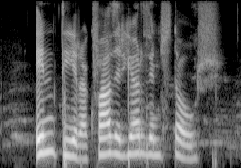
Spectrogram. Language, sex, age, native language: Icelandic, female, 18-19, Polish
